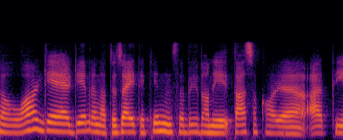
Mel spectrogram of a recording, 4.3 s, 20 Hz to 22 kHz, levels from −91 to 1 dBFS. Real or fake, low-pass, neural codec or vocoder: fake; 7.2 kHz; codec, 16 kHz, 0.5 kbps, X-Codec, HuBERT features, trained on general audio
